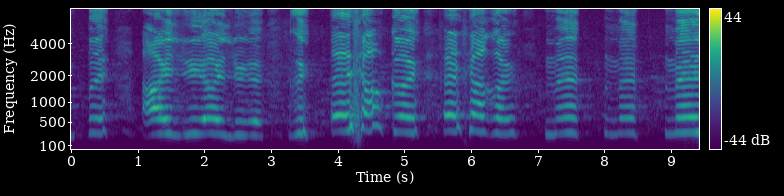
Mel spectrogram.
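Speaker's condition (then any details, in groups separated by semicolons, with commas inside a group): Cerebral palsy; speech not clear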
